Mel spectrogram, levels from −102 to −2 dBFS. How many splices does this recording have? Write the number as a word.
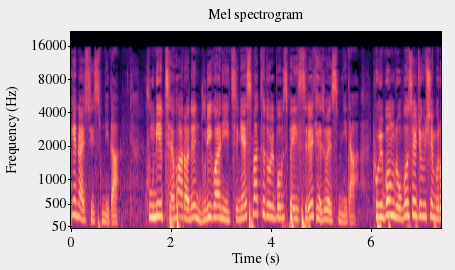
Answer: two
